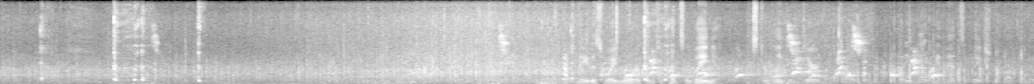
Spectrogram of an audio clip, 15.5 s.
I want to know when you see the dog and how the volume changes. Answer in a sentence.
You can hear the dog from 8.4 to 14.4 s, at a steady volume.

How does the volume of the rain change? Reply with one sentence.
The volume of the rain goes up, then down.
